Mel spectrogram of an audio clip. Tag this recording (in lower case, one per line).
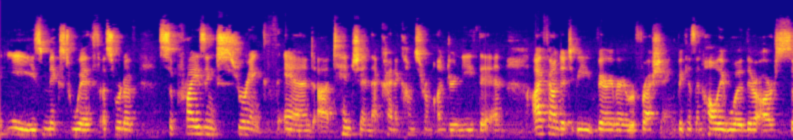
speech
